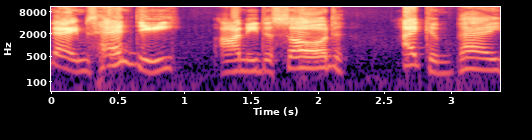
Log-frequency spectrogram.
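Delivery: loud, slow, incongruously high-pitched voice. Narrator voicing a man standing in your doorway: Hendy's incongruously high voice. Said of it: "the man's voice is pitched incongruously high".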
